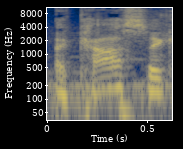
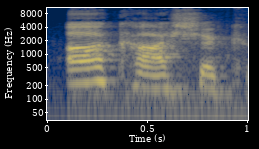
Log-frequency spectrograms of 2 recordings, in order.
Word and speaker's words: Akashic: She's a lifelong interest in the Akashic, I hope I said that right, records, resulting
